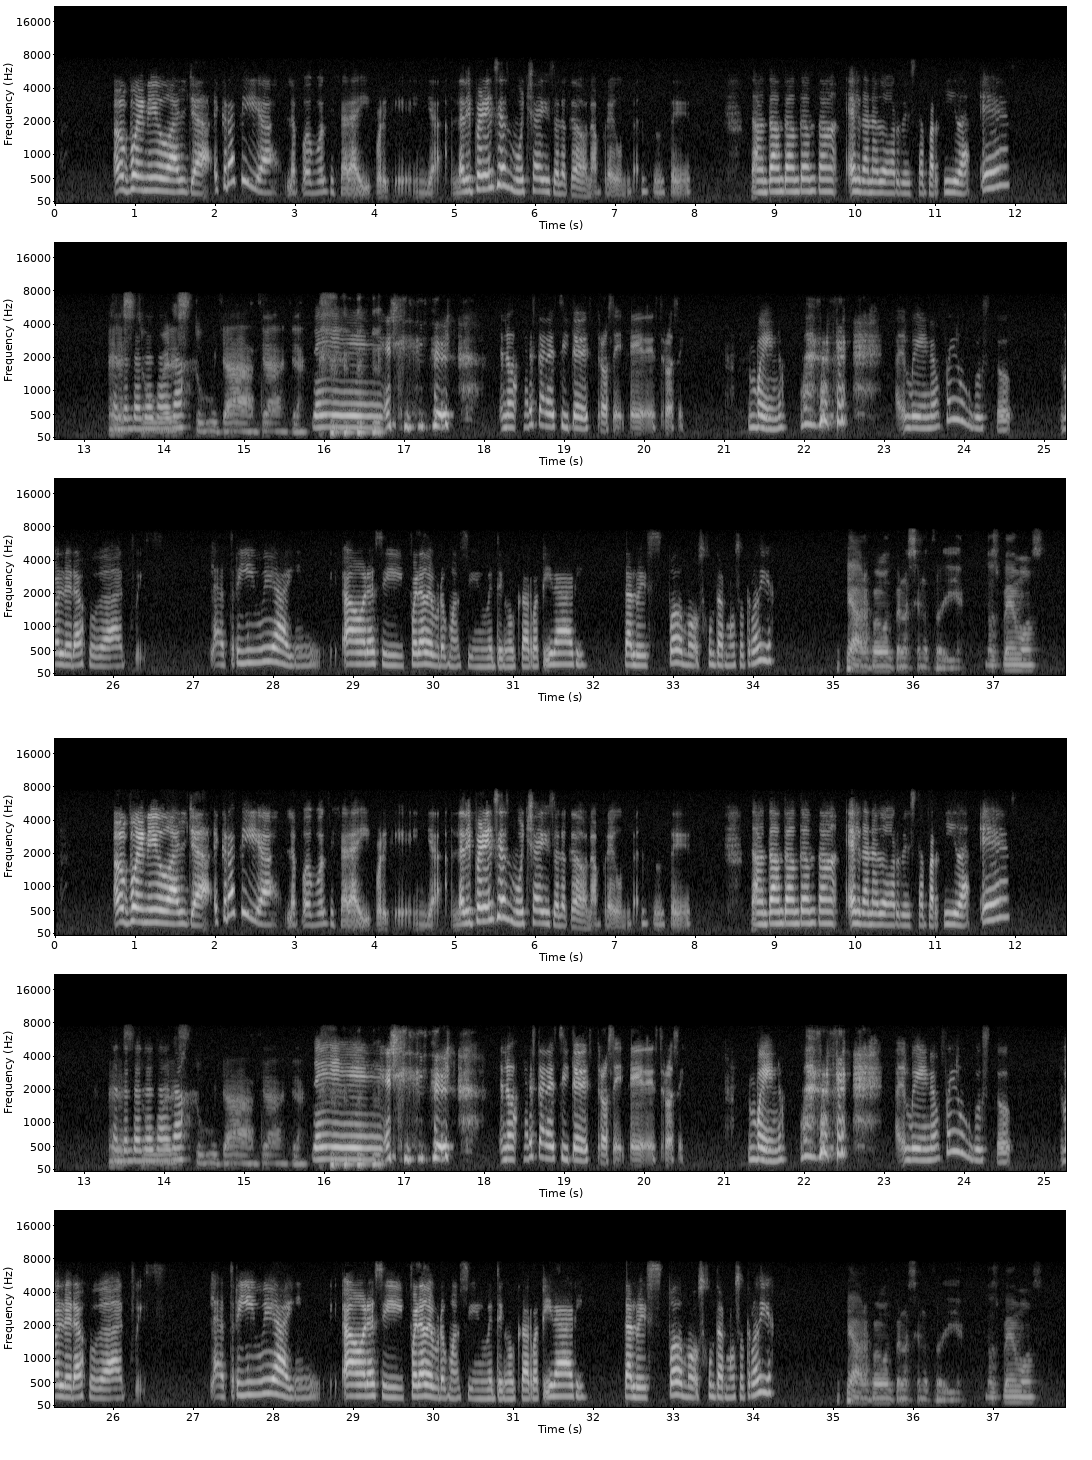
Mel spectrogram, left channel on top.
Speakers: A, on the right; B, on the left.
A: Ah, Bueno, igual ya, creo que ya la podemos dejar ahí porque ya, la diferencia es mucha y solo queda una pregunta. Entonces, tan, tan, tan, tan, tan, el ganador de esta partida es...
B: Eres
A: Tan, tan, tan,
B: tú,
A: tan, tan,
B: eres
A: tan,
B: tú, ya, ya, ya.
A: de...
B: <laughs>
A: <laughs> No, esta vez sí te destrocé, te destrocé. Bueno. <laughs> Bueno, fue un gusto volver a jugar, pues, la trivia y ahora sí, fuera de broma, sí, me tengo que retirar y tal vez podamos juntarnos otro día.
B: Y ahora podemos vernos en otro día. Nos vemos.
